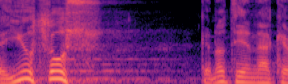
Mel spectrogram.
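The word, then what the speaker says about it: εὐθύς: Y fíjense ustedes qué curioso, el evangelio según San Marcos usa la palabra griega que se escribe Euthus y se pronuncia Euthus, que no tiene nada que ver con YouTube, por cierto, es otra cosa.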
